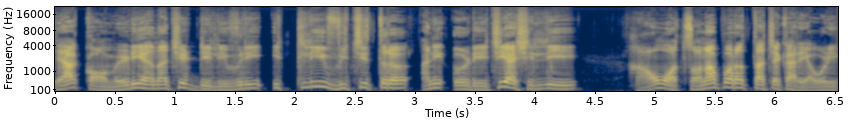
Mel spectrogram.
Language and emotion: Goan Konkani, disgusted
